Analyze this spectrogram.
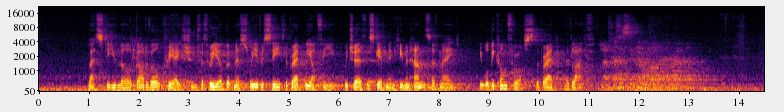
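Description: A middle-aged man chants in a slow, sung voice that echoes through a large hall.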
